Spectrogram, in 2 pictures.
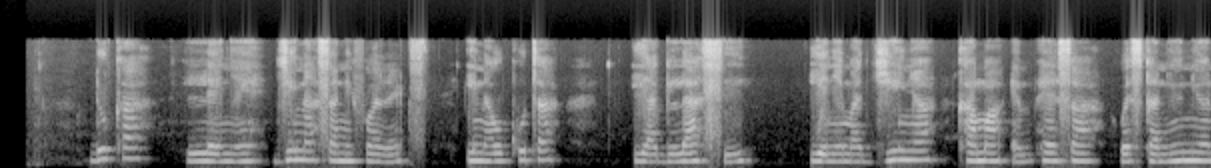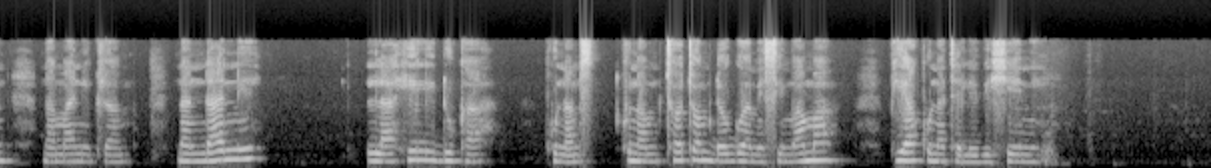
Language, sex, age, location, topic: Swahili, female, 18-24, Mombasa, finance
